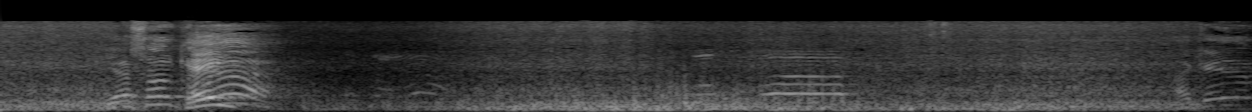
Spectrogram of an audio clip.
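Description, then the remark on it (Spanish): A steady, rushing roar of a swollen river's floodwater flowing over and covering a bridge churns continuously throughout, with a brief burst of voices near the start and faint tonal calls partway through. “Y aquí no se ve en el video, pero eventualmente el puente lo derriba. Y todo lo que pueda pasar ahí en, el, en, ese, en ese puente se lo lleva también.”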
